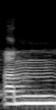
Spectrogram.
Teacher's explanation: এটা মুখ দিয়ে উচ্চারণটা হচ্ছে না, এটা নাক দিয়ে উচ্চারণ হচ্ছে। গুন্না মানে হচ্ছে মুখ দিয়ে না পড়ে নাক দিয়ে গুনগুনিয়ে পড়তে হয়, এটাকেই গুন্না বলা হয়।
